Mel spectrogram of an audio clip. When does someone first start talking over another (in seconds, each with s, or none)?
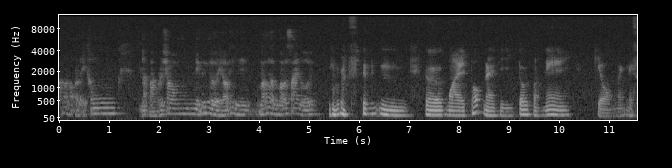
none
